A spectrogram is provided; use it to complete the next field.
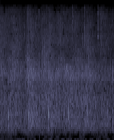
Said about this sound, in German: da dürfen wir gleich mal klatschen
